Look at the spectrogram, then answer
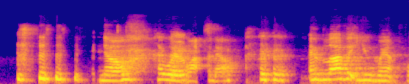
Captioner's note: laughs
